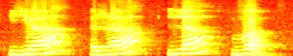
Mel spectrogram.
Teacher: इन व्यंजनों के उच्चारण में अन्य व्यंजनों की तुलना में कम रुकावट से वायु निकलती है। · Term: अंतस्थ व्यंजन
